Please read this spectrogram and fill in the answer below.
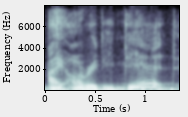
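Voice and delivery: barely audible, very quiet, hushed voice. Retelling a reply given at dinner during a talk: retelling a very quiet reply. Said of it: "I just very quietly said".

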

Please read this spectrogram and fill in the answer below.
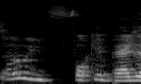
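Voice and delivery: put-on British accent. Repeating what a woman once said, trying a British accent that sounds pikey-like. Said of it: "I think I sound more like a pikey".

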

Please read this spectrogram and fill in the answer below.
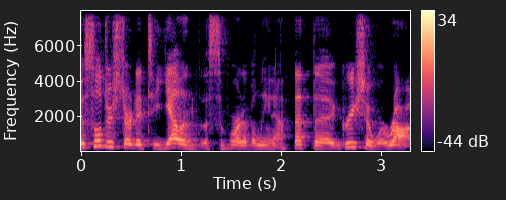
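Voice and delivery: ordinary delivery, nothing marked

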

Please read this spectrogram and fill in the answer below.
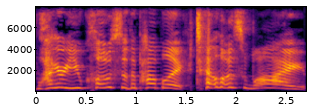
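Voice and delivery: put-on, stretched, very high, drawn-out scream. At a closed entrance, the speaker reenacts demanding to be let in: retelling own screaming. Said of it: "i was just like screaming".

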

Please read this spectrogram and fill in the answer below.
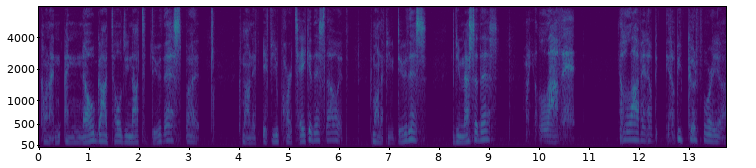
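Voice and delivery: soft, hushed, enticing stage whisper. Voicing the enemy who half-whispers to us: imitating the enemy half-whispering. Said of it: "he whispers to us".

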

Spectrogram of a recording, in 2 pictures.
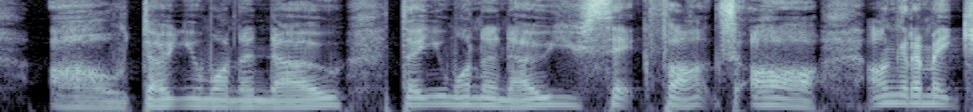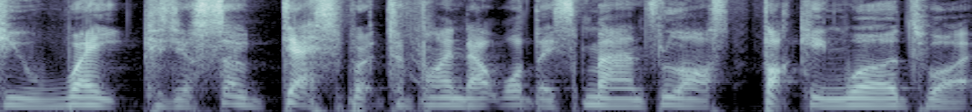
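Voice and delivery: sneering, mocking, taunting tone. Voicing the film as if it taunts its viewers: mocking the audience as the film. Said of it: "that's the film going".

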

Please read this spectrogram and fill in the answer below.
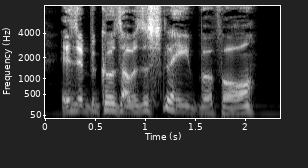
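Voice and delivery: ordinary delivery

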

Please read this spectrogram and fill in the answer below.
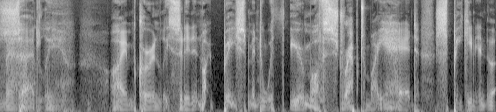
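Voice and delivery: put-on deep narrator voice. A grown man describing himself in mock narration, Meat Canyon impression. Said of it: "That's my Meat Canyon impression".

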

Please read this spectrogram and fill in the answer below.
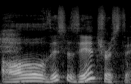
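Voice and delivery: ordinary delivery

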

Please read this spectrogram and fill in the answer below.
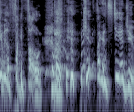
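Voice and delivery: high-pitched angry ranting. Speaker retells a heist scene where a character takes the phone, imitating an angry yell. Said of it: "he's so mad".

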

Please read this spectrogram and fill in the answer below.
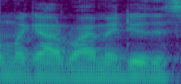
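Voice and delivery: ordinary talk, nothing marked

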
